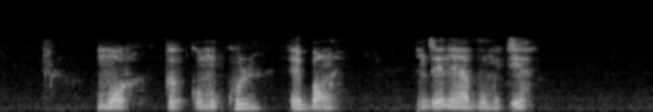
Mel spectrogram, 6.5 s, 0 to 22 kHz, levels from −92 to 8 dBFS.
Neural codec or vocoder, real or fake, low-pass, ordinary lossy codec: vocoder, 22.05 kHz, 80 mel bands, HiFi-GAN; fake; 5.4 kHz; AAC, 32 kbps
